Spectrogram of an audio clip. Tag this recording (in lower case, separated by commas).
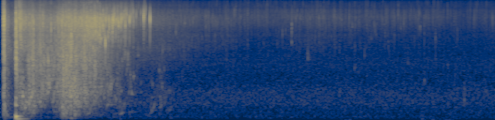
liquid, water, splatter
